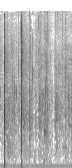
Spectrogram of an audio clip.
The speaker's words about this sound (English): And if you believe that, let's give the Lord a big clap offering. Thank Him tonight.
